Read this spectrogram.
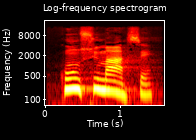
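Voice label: "cunsumase", Vernazzese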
